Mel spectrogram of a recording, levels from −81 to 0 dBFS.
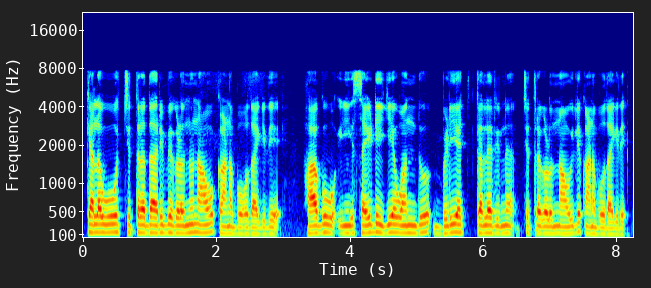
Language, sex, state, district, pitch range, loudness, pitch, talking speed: Kannada, male, Karnataka, Dharwad, 120-140 Hz, -18 LUFS, 130 Hz, 110 wpm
